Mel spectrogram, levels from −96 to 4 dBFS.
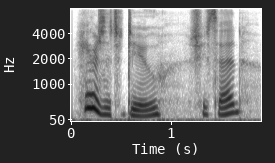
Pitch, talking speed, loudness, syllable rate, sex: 205 Hz, 190 wpm, -16 LUFS, 5.1 syllables/s, female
